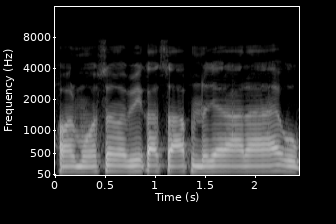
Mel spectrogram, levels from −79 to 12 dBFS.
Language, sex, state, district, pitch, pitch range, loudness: Hindi, male, Bihar, Vaishali, 115 Hz, 115-120 Hz, -17 LUFS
